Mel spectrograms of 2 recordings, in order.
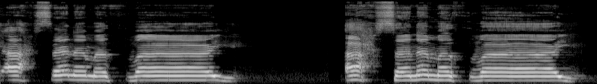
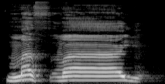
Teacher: یہ جو سین کی سیٹی ہے نا، یہ نہیں نکالنی آپ نے، اور یا کی آواز کو آپ نے ظاہر کرنا ہے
